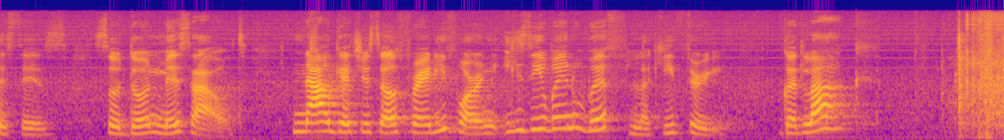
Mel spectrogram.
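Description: A young woman speaks clearly and brightly into a microphone.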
